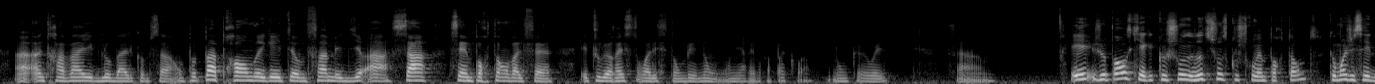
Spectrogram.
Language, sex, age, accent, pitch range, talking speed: French, female, 50-69, French, 160-210 Hz, 260 wpm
